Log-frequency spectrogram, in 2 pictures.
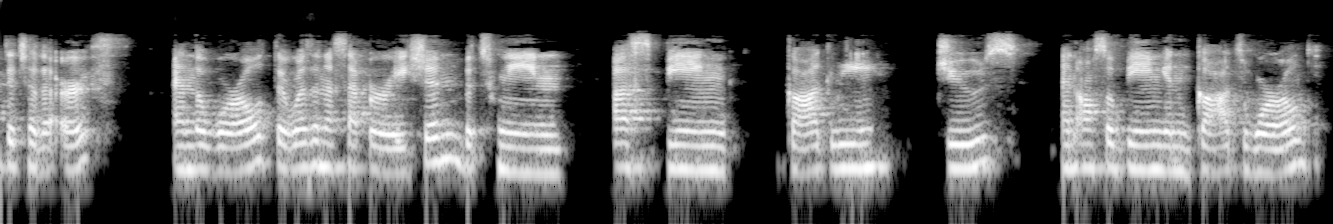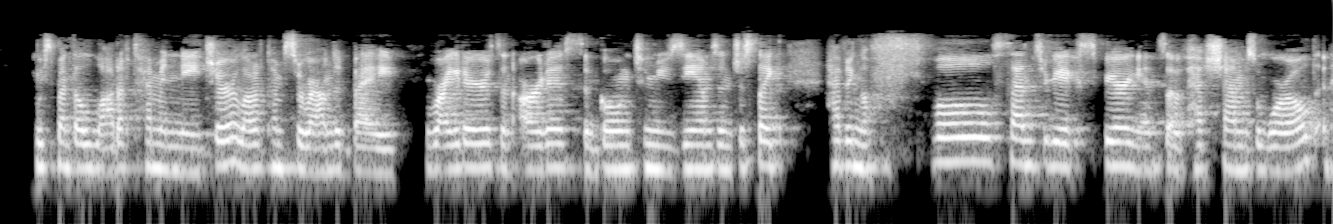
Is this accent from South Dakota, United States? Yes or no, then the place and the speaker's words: no; New York City, New York, United States; I grew up in Crown Heights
